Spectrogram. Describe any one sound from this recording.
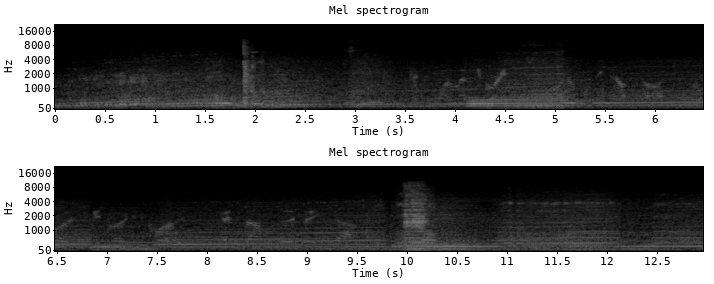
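A race car engine hums steadily and rises in pitch as the car speeds up.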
